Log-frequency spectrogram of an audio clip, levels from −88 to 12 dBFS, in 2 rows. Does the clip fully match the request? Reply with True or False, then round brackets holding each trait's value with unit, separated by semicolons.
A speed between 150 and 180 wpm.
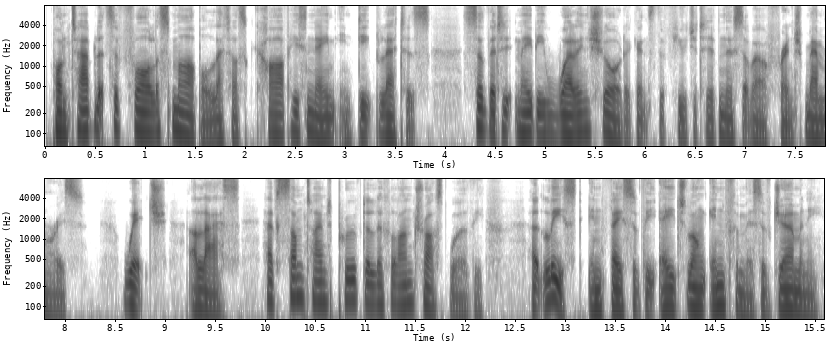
True (175 wpm)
